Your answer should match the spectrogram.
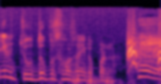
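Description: A voice giving a quick run of short pitched calls, about three a second, followed near the end by higher calls falling in pitch.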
